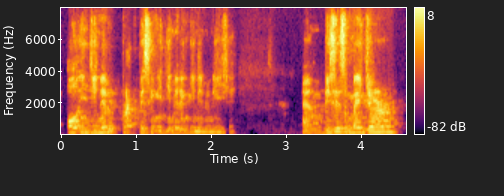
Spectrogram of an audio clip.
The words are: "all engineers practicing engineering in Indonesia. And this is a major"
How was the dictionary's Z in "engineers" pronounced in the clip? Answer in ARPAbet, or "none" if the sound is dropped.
none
